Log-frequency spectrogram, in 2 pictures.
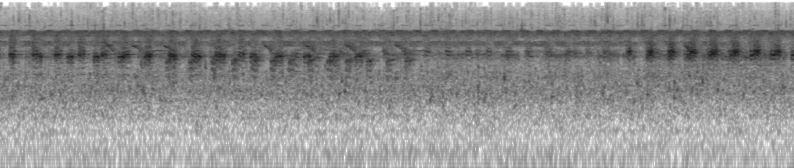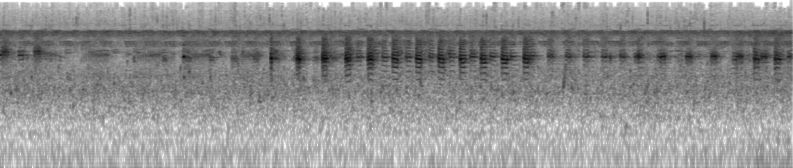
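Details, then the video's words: Frogs calling beside flowing water: rapid, high rattling pulses repeated about twice a second in bursts, fading out mid-way and returning stronger, over a steady hiss of running water. "เสียงน้ำไหล กบเขียดร้อง ฟังแล้วสุขใจ"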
